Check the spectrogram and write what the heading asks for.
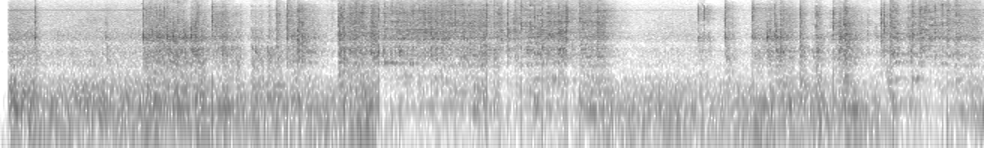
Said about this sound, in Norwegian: dette her er spill, spillkronegreier. dette her. Kronespill!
